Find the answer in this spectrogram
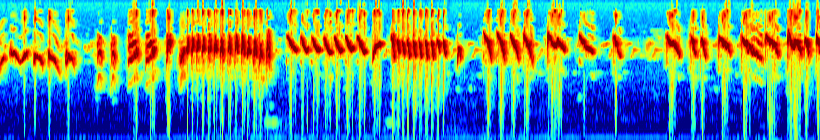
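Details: Long, lively Javan white-eye song mixing buzzy high trills, dense chattering runs and series of clear down-slurred chirps, with short pauses between phrases.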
